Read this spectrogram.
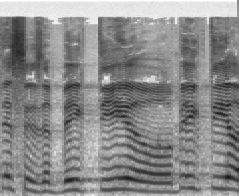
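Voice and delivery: high, drawn-out mock whine; slow, high wail imitating an upset son; lightly acted tearful complaint; imitated crying child. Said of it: "He was, like, crying".

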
